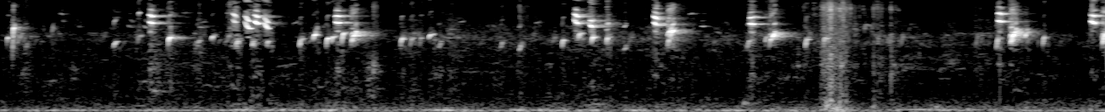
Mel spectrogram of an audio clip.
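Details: Extended goldfinch song for songbird training, repeated bursts of high twittering and buzzy chirps with short gaps, plus one brief broadband rustle or flutter midway.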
